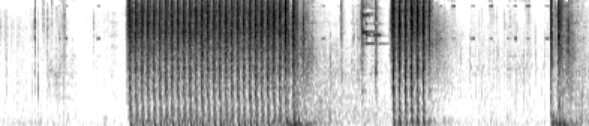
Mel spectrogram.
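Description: Automatic gunfire in the video game Call of Duty: Warzone: a long, loud, rapid burst lasting several seconds, then two shorter bursts separated by quieter gaps of game sounds, close and dominant.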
